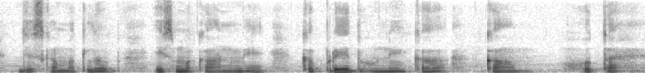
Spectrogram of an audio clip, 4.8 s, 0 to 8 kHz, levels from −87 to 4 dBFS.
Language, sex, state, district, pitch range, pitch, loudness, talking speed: Hindi, male, Bihar, Kishanganj, 95-120 Hz, 100 Hz, -29 LUFS, 135 wpm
